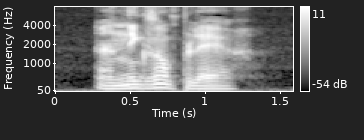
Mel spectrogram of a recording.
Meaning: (noun) 1. copy; facsimile 2. exemplar; example 3. sample; instance; specimen; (adjective) 1. exemplary 2. example
- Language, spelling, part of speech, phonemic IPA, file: French, exemplaire, noun / adjective, /ɛɡ.zɑ̃.plɛʁ/, Fr-exemplaire.ogg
